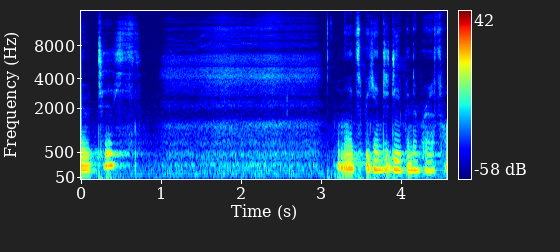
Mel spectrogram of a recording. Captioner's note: inhaling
